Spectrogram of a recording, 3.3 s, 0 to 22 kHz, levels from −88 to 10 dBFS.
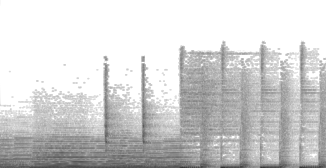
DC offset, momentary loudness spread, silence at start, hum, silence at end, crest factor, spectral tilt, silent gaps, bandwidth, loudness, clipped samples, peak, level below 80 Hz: under 0.1%; 3 LU; 0 s; none; 0 s; 14 dB; -5.5 dB/octave; none; 16.5 kHz; -23 LUFS; under 0.1%; -6 dBFS; -24 dBFS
